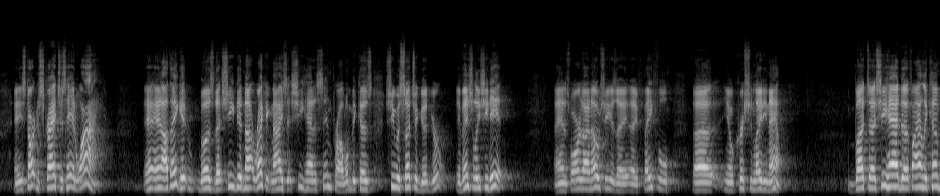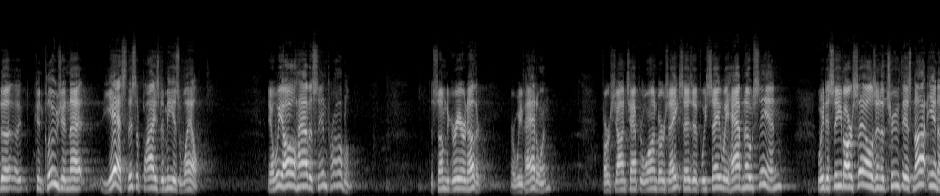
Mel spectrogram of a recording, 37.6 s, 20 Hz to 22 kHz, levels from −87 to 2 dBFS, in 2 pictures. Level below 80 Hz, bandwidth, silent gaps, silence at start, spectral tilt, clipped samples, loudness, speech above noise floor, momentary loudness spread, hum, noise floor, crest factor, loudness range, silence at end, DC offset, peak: under -90 dBFS; 9 kHz; none; 0.3 s; -5 dB/octave; under 0.1%; -23 LUFS; 44 dB; 14 LU; none; -67 dBFS; 22 dB; 6 LU; 0 s; under 0.1%; -2 dBFS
